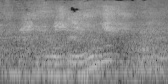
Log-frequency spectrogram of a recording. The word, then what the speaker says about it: желчь: Желчь. Раньше правильный вариант был только желчь, запоминали по аналогии желтой. Сейчас равноценные варианты желчь и желчь. Так и так будет правильно.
